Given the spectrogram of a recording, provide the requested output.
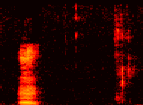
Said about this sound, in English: Oh, you're slurping.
